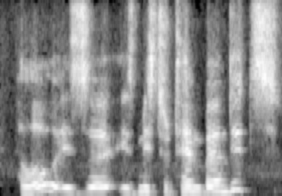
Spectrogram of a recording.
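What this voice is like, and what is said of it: Put-on Eastern European accent. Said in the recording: “sounded some sort of Eastern European ... the accent at the end ... that was probably quite bad”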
